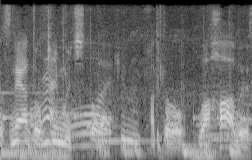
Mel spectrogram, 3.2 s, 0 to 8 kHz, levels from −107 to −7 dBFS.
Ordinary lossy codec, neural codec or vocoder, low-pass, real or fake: AAC, 48 kbps; none; 7.2 kHz; real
